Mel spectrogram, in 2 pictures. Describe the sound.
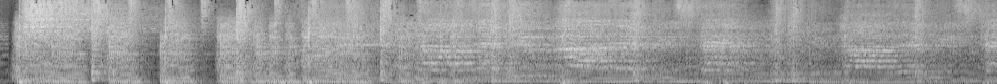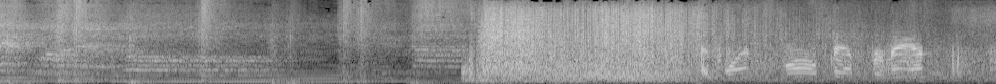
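A loud heavy metal song with dense, distorted guitars and pounding drums plays, then gives way near the end to a rougher, noisier wash with a voice over it.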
